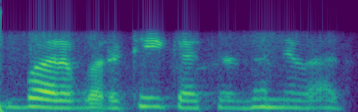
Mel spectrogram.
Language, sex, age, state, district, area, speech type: Marathi, female, 30-45, Maharashtra, Nagpur, urban, conversation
